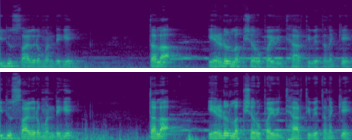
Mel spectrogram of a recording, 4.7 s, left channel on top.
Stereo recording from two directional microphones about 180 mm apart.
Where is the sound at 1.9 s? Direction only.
50° right (ahead or behind).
